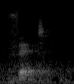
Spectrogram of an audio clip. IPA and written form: vet (vet)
